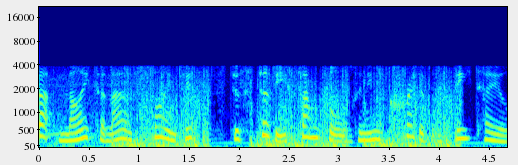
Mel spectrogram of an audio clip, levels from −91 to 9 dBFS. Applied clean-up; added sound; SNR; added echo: none; Wind; 3 dB; none.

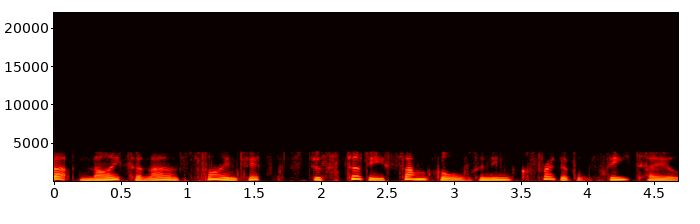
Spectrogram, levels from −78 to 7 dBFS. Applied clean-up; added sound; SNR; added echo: neural separator model SepFormer WHAM!.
